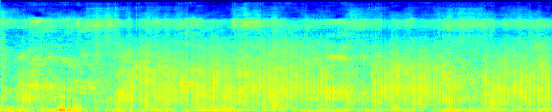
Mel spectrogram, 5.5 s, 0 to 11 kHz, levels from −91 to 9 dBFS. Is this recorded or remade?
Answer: remade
